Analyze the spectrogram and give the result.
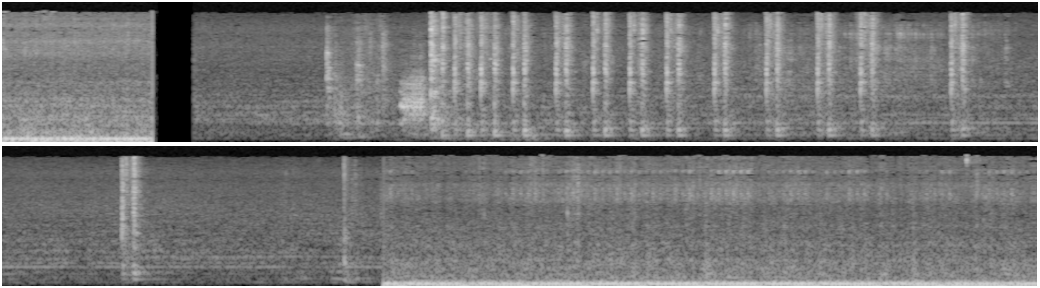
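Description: A classic Morris Minor car's engine drones loudly and steadily while driving, briefly cuts out, then a quieter stretch of rapid, evenly spaced mechanical clicking follows before the engine's low rumble returns.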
